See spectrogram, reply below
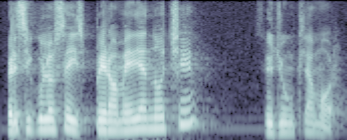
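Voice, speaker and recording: A pastor with a Colombian accent preaches a sermon, explaining scripture in a teaching style and posing questions to the congregation that he answers himself. His voice is a little high, clear and resonant with a sharp tone, at a moderate pace.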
